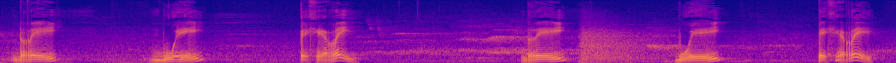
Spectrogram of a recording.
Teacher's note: the other sound of the letter Y when it's at the end of a word. And I will have to say that it's the same sound of the vowel I, which also would be something similar to English.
